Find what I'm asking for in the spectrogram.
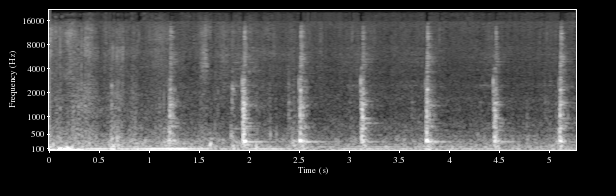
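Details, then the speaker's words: Front-wheel-drive car jacked up: light sharp clicks about every half second as the CV joint is rocked by hand, showing play in the CV joint, adding to total driveline play. "затем проверяется люфт с другой стороны пробуем пошатать гранату"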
